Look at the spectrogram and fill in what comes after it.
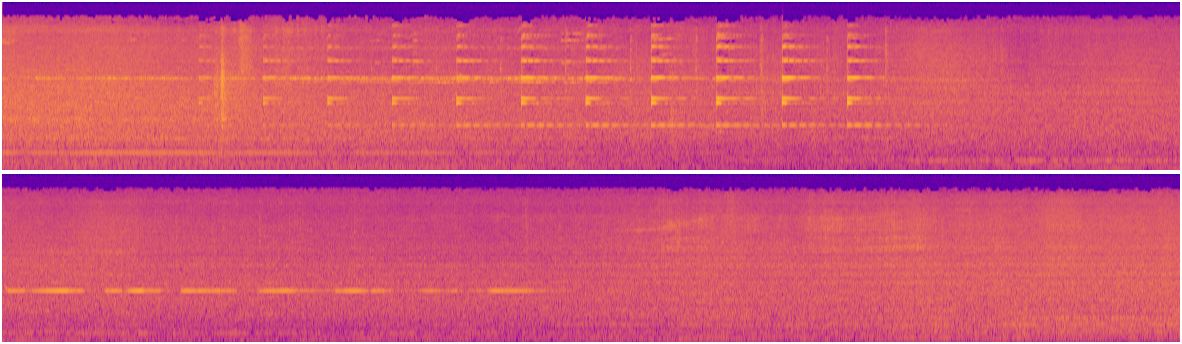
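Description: Sounder commuter train rolling past with a steady low rumble, while a vehicle backup alarm beeps a little faster than once a second for several seconds. A fainter, higher beeping follows later.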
